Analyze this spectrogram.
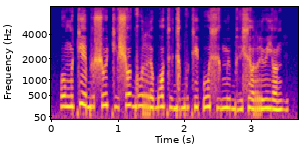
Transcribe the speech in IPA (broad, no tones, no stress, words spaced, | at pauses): oŋɵkʲeby ʃʉkʲe̤ ʃɵ ɡurɵ bɔ kʲɔ̤ɡʲɔ̤bṳkʲʉ ʔu xʲṳmybe̤xʲɔ ry jœŋi̤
